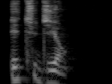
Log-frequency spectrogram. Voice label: French accent aigu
